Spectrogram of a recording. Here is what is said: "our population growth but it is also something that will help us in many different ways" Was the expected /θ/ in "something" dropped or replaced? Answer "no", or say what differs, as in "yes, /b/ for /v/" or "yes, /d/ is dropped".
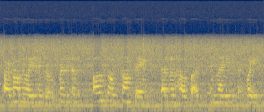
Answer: no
